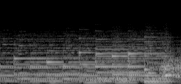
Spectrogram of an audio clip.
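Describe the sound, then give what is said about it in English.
Several dogs bark and yelp over one another in echoing indoor-outdoor kennels at an animal shelter housing 100 to 200 dogs, a dense, continuous chorus at steady loudness for the whole moment, with no one talking. “So these dogs actually have indoor-outdoor kennels, and they can go from inside to outside.”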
